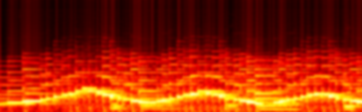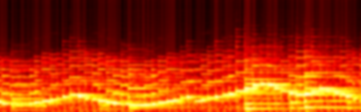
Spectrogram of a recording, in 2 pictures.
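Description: Background piano music: runs of notes climbing and falling in waves over low sustained bass notes.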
